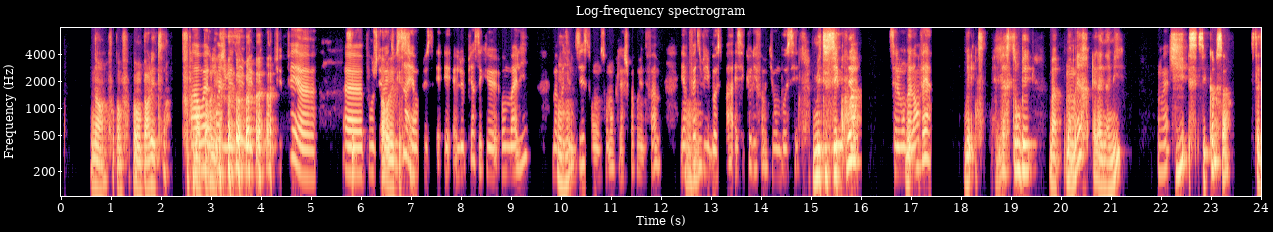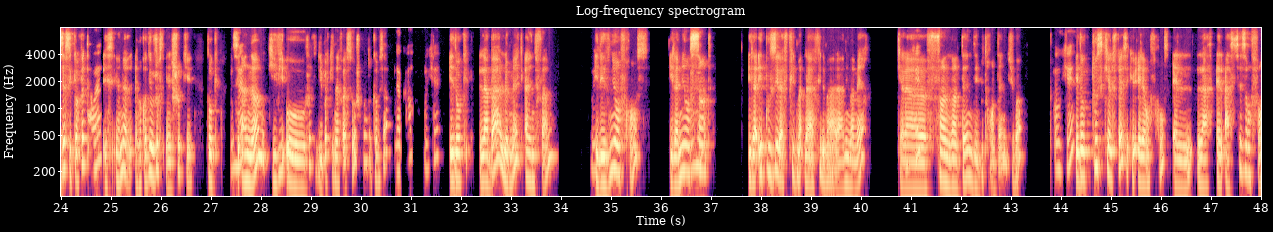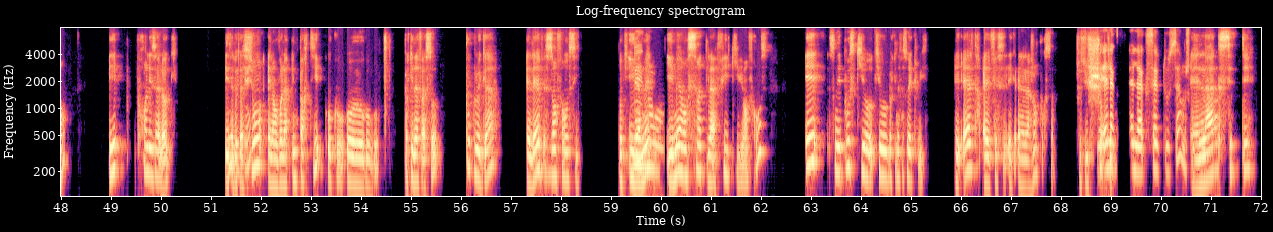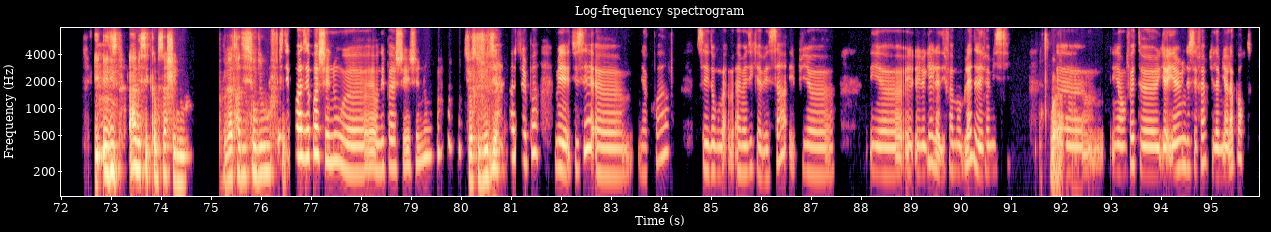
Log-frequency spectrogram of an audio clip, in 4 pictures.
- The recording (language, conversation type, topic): French, unstructured, Comment gères-tu la jalousie dans une relation amoureuse ?
- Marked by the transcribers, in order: tapping; distorted speech; laugh; anticipating: "Mais tu sais quoi ?"; tsk; dog barking; other background noise; gasp; "allocations" said as "allocs"; tsk; stressed: "accepté"; gasp; laugh; laughing while speaking: "Ah je sais pas"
